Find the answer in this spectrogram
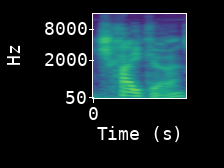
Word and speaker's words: Czajka: It's pronounced chaika. So when you hear it, it's fairly simple sounding, but when you look at it, you have the CZ.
